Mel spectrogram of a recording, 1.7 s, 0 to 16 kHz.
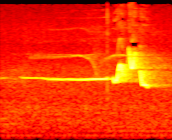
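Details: Japanese bush warbler singing its famous ho-hokekyo song in Saitama, Japan, in May 2018: a long, steady whistled note held for about a second, then a quick bright flourish of three rising and falling notes.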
